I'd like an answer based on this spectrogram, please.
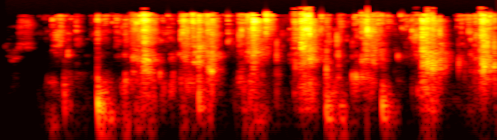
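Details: Labrador Retrievers on a raw-food diet crunching a large raw chicken carcass up close: dense bursts of crackling, splintering bone-crunch repeated about every half second, separated by short silent pauses between bites.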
